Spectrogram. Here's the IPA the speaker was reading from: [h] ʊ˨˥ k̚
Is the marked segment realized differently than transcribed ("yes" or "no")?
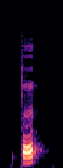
yes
